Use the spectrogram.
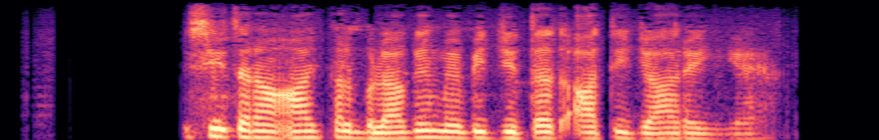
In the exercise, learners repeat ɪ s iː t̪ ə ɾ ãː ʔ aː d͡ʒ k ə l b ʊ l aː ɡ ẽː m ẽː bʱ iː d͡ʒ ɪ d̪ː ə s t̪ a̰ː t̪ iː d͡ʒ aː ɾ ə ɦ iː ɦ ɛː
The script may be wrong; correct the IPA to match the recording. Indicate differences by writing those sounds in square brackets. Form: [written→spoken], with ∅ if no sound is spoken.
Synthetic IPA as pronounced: ɪ s iː t̪ ə ɾ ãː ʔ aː d͡ʒ k ə l b ʊ l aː ɡ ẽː m ẽː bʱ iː d͡ʒ ɪ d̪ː ə [s→∅] t̪ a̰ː t̪ iː d͡ʒ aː ɾ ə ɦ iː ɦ ɛː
